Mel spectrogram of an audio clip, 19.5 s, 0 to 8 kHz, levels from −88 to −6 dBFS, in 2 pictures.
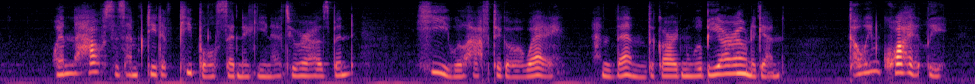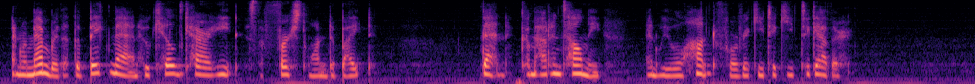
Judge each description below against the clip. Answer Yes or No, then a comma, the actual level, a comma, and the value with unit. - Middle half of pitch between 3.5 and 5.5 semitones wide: Yes, average, 4.4 semitones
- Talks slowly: No, average, 180 wpm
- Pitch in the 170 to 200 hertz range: No, high, 225 Hz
